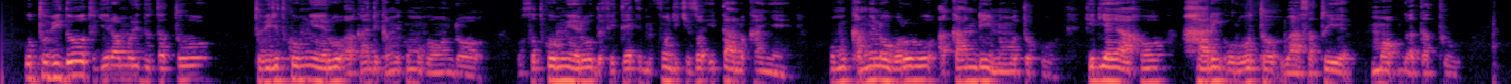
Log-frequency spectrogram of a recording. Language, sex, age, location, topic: Kinyarwanda, female, 25-35, Huye, health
